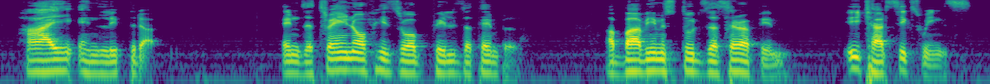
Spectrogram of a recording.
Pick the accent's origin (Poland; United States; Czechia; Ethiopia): Ethiopia; I'm originally from Ethiopia, so I was in my teenage years with my mom passed away when I was one, and I was with my dad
